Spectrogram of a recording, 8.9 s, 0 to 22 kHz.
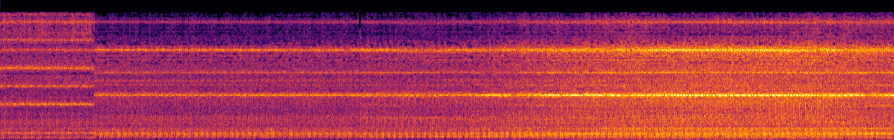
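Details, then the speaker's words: Hotpoint Aquarius 6 kg WMA50 washing machine on a test wash after a new suppressor was fitted; the old one arced and kept tripping the consumer unit. Motor whirs up with a rising hum and steady ticking as the drum speeds up between spins. Normal spin cycle. "it's done one spin and that's just kind of Motoring up again another spin should pick up a little bit faster really"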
